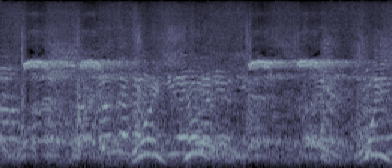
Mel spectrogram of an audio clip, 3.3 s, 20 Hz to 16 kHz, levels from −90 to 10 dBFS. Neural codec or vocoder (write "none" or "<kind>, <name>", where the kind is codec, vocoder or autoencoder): vocoder, BigVGAN v2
